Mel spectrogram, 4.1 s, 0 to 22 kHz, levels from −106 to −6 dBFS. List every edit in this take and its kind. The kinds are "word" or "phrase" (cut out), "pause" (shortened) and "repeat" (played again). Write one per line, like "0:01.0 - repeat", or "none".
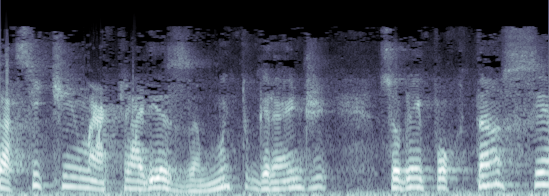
none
